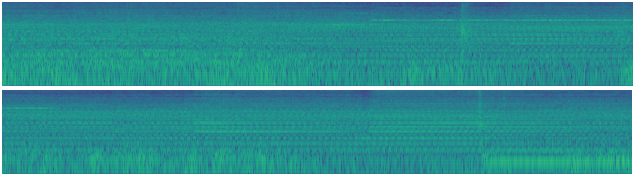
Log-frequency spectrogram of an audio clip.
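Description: A metal forming machine hums and rumbles steadily.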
